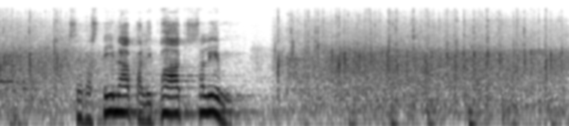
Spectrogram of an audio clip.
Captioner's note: audience applauding; audience applauding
